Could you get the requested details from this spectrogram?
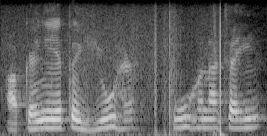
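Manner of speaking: ordinary talk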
